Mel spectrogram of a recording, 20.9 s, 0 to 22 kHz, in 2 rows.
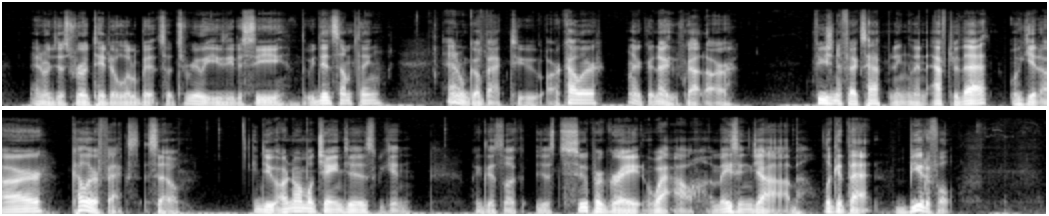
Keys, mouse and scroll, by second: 4.7 Up.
